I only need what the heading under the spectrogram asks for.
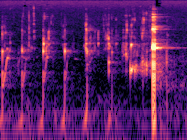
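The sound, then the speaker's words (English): A drink glugs out of a freshly opened corked bottle in a normal pour, in quick, uneven bursts, fairly quiet, ending with a sharp glassy clink that rings briefly. No one speaks. “That's a normal pour.”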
